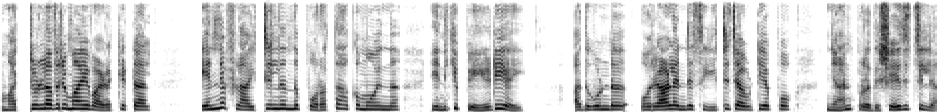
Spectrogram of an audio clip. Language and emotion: Malayalam, fearful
